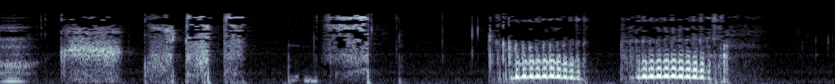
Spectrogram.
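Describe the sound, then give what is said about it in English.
A voice imitates a cat's purr: a run of short, breathy, rattling bursts, then two longer, loud, rolling voiced tones with a throaty, gargle-like texture. “Nope, that was a purr.”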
